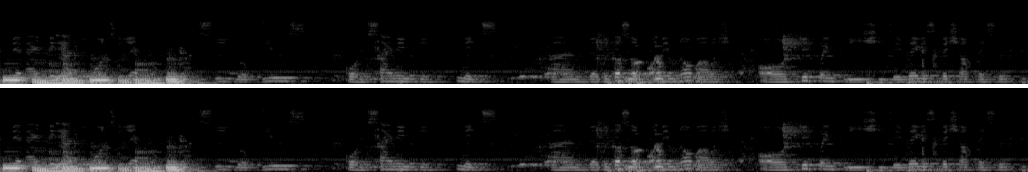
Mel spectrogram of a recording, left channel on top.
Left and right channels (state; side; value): identical; both; correlation 1.00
